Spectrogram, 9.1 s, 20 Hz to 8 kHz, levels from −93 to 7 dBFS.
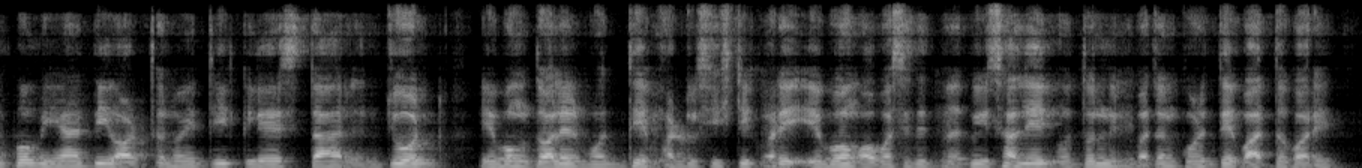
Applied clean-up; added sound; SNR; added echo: neural mask model DeepFilterNet 3.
